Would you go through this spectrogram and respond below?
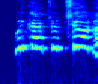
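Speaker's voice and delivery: high, loud joyful announcement; excited news. Retold or imitated. Detective telling the mother her kids are found, thrilled. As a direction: burst out with the good news.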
